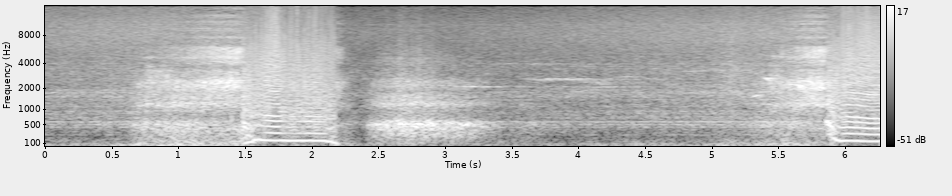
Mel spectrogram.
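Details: Loud, rough, rattling snores on the in-breath with quieter breaths between them, heard during sleep just before awakening; the person wonders whether they are developing sleep apnea.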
